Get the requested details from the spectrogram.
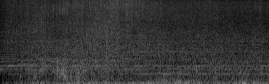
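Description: A boat engine drones steadily with a low rumble as the boat sets out from Arradon in the gulf, mixed with rushing water and wind buffeting the microphone, continuous and fairly loud throughout, with no one speaking.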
